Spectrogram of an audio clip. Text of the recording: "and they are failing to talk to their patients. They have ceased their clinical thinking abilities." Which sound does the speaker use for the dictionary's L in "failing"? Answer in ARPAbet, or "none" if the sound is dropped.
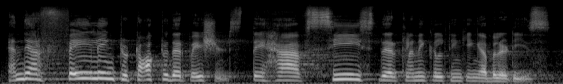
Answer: L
